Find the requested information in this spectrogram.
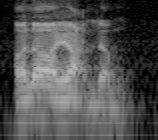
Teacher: الا الف مدہ ایک لمبا کریں گے ایک الف کے مطابق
